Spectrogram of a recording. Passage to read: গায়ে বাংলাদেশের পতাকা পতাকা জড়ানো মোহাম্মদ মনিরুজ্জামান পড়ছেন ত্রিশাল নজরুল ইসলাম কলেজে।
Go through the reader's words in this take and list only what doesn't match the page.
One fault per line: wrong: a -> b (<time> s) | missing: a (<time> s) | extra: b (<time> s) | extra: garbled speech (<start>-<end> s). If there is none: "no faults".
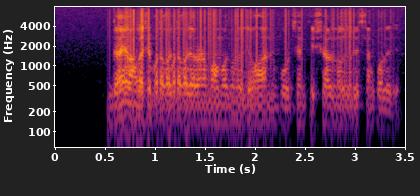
no faults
